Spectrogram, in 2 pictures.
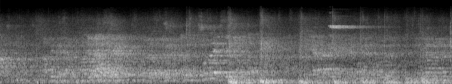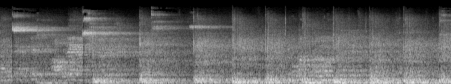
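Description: Ball bouncing on a hardwood basketball court with short sneaker squeaks and players' voices, echoing in a large gym.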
